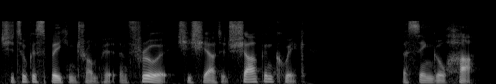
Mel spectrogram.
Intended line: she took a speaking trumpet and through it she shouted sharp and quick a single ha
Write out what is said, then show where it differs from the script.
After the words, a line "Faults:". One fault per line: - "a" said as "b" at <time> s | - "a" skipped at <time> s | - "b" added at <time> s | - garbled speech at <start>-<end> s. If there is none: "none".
she took a speaking trumpet and through it she shouted sharp and quick a single ha
Faults:
none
